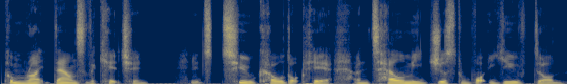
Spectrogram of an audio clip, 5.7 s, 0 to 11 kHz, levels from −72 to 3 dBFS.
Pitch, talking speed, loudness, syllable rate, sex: 145 Hz, 170 wpm, -19 LUFS, 4.2 syllables/s, male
